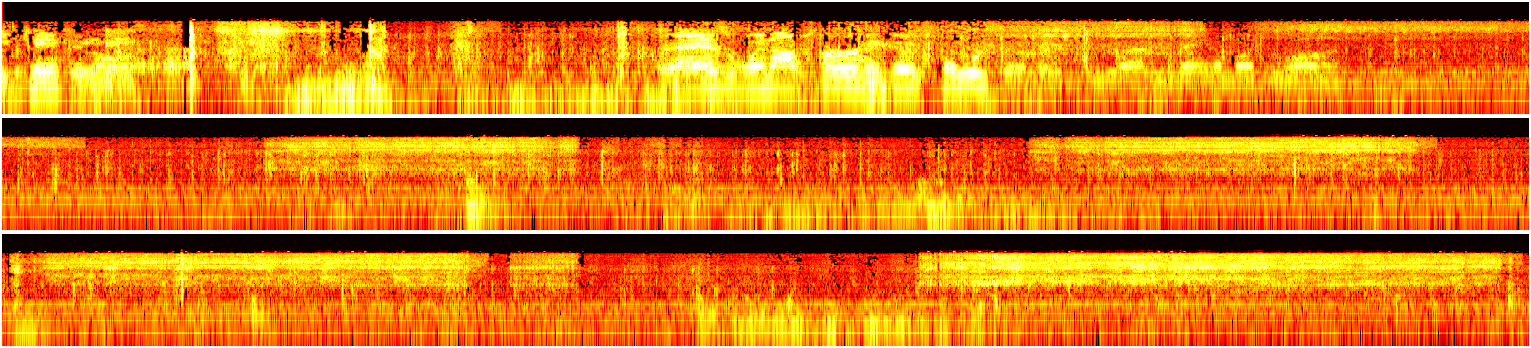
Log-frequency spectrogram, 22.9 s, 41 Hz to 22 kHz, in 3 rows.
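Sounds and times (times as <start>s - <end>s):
boat motor humming: 0.0s - 22.9s
fishing reel cranking: 4.2s - 8.0s, 8.9s - 10.6s, 12.8s - 18.2s, 19.8s - 22.9s.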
